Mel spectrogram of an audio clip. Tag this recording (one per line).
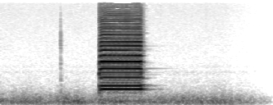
car
horn
short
